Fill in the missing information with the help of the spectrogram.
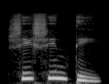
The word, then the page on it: ಸುಸಂಧಿ: susandhi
